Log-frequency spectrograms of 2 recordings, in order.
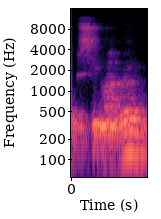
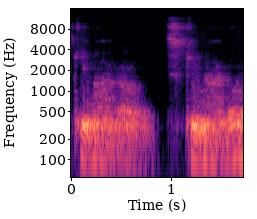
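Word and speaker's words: SCImago: Science is also spelled SCI at the beginning, and you don't say science or you say science, okay? So Simago, that makes sense. Seems that's how they say it in Spain as well, but many people say it as Skimago as well, because it's based on the Scopus, okay?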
